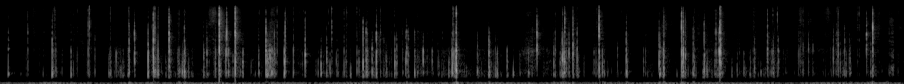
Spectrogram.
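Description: A hand-sized, filled Feline Greenies resealable plastic, foil-lined cat treat pouch is held and squeezed with the fingertips. Dense, sharp crinkling and crackling snaps run throughout, bright and broadband, each dying away almost instantly. A faint low hum sits underneath.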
